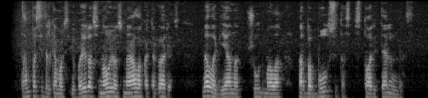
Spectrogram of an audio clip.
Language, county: Lithuanian, Vilnius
